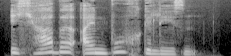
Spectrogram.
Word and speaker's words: gelesen: Lesen, gelesen.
